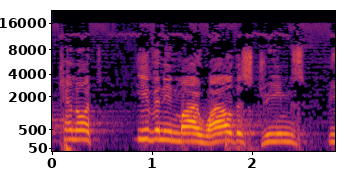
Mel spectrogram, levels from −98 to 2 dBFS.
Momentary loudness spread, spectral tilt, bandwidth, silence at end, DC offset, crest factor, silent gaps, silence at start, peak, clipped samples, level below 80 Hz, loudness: 12 LU; -4.5 dB/octave; 16.5 kHz; 0 s; under 0.1%; 14 dB; none; 0 s; -10 dBFS; under 0.1%; -50 dBFS; -24 LUFS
